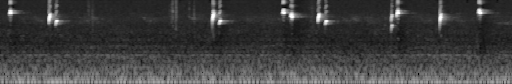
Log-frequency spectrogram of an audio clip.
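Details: European goldfinch giving short, sharp, high chirps, mostly in quick pairs, spaced irregularly about once a second or less, with a faint steady hum in the background.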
